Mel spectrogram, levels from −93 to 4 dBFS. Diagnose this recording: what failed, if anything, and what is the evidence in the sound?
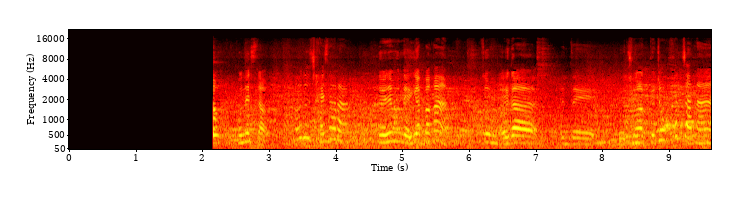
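The failure is an audio dropout to silence at the input stage. The clip opens already in digital silence, with no room tone or noise floor at all, and stays that way until the sound enters abruptly at 2.16 s. A silent gap like this means the recorder kept writing samples while nothing reached it, most likely because the input device or its link was disconnected or muted. Whatever sound occurred in those first 2.16 seconds is not recoverable.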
